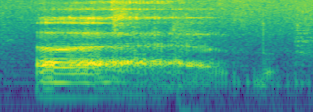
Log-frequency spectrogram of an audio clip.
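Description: An elderly man's drawn-out hesitation sound, a held 'ehh' that starts a moment in and trails off over about a second and a half.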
